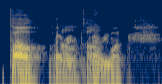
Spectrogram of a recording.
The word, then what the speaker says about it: Tal: Is it pronounced TA? Tata. Yeah. Tal. Tal.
